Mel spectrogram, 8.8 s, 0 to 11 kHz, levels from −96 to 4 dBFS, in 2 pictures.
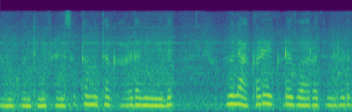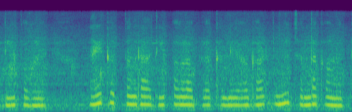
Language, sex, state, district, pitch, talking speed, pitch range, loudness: Kannada, female, Karnataka, Gulbarga, 220 Hz, 170 wpm, 210-230 Hz, -15 LUFS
